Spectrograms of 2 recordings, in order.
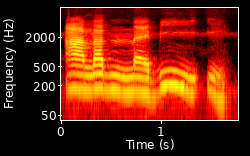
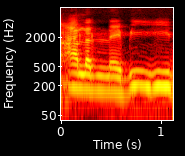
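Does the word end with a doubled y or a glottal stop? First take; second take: glottal stop; doubled y. First: The word has a glottal stop before the end. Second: The word has a doubled y sound before the end. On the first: The word comes from a root meaning news. "dengan hamzah" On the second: The word comes from a root meaning to be raised in rank. "dengan tasydid ya"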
